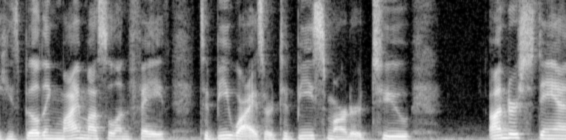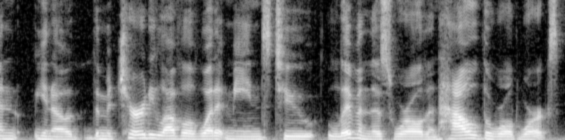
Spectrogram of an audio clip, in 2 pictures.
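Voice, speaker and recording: Low-voiced woman podcast co-host. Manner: earnest, laughs easily. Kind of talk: faith podcast chat.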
